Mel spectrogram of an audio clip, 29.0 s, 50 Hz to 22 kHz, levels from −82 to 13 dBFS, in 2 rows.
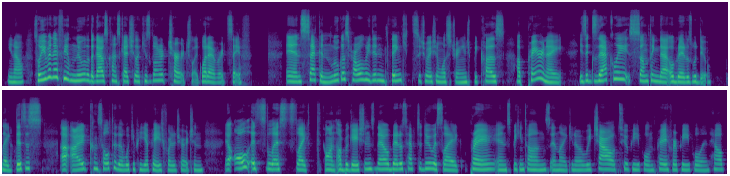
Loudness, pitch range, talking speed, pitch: -23 LUFS, 205-240 Hz, 185 wpm, 220 Hz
